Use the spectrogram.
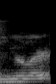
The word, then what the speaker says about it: Euler: Right, everyone wants to pronounce this Euler.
